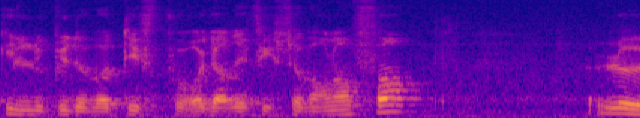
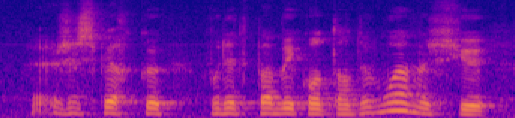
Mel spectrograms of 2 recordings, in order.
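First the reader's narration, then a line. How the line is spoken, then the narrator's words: Pleading. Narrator (French): dit en levant des yeux suppliants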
